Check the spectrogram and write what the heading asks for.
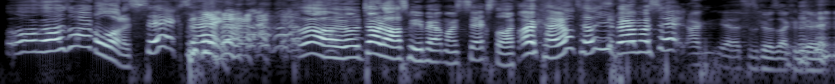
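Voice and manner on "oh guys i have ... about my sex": very high, loud put-on caricature voice. Doing an impression on request of Andrew Hastings. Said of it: "Can you do an impression of, uh, Andrew Hastings?".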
